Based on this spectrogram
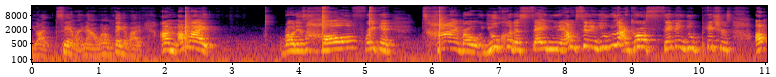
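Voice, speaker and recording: A woman, telling an animated, profane storytime vlog and re-enacting her own dialogue. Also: high voice. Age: 20s. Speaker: vlogger.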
